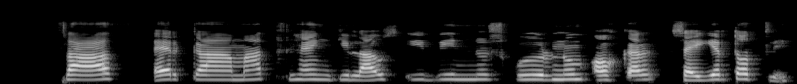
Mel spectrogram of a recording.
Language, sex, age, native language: Icelandic, female, 40-49, Polish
